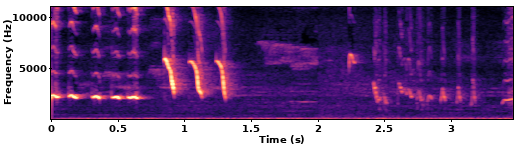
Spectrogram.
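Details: {'caption': 'Orange-headed thrush tutor song for songbirds to copy: four quick level whistled notes, then three sharp downward-sweeping whistles, followed by softer scattered chirps in the background.'}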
